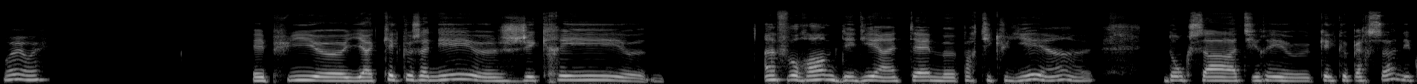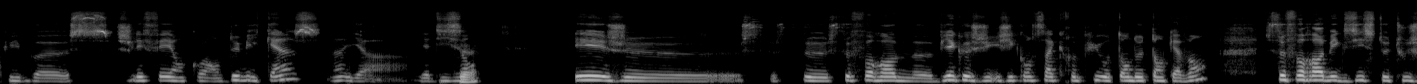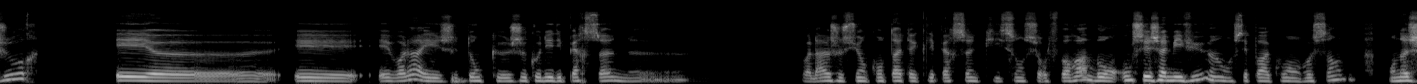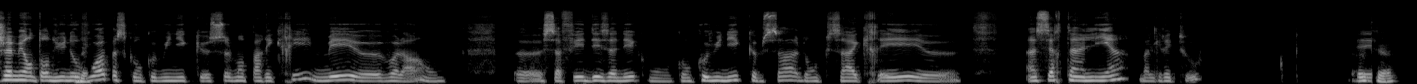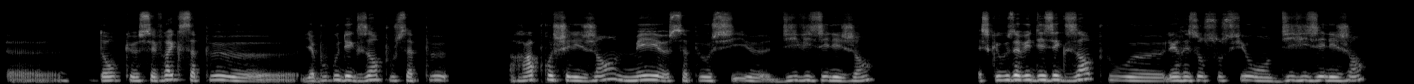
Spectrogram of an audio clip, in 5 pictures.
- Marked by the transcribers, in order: other background noise; tapping; stressed: "lien"
- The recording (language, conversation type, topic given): French, unstructured, Penses-tu que les réseaux sociaux divisent davantage qu’ils ne rapprochent les gens ?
